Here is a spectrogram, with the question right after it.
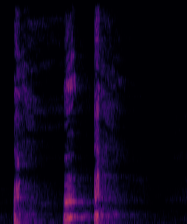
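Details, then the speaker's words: Person with hiccups: three abrupt, brief hiccup bursts in under a second, each with a sharp catch and a quick fade. "oh my gosh I just want to show you um because I have hiccups right now oh dear"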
